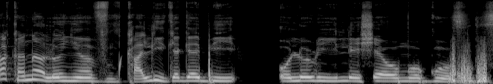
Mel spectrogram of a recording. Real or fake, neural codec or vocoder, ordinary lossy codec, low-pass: real; none; none; none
